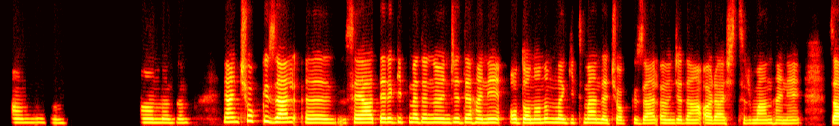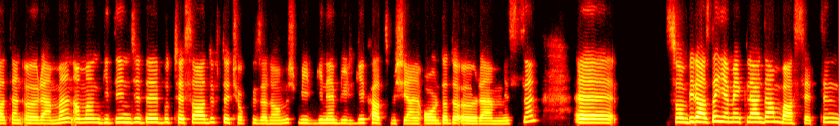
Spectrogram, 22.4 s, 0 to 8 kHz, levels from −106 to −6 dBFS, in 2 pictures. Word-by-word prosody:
Anladım. 240 -2 -8 1.0
Anladım. 235 -1 -4 0.4
Yani, 280 0 +3
çok 335 +3 -2
güzel. 270 -3 +4
Eee, 235 -1 0
seyahatlere 245 +2 +2
gitmeden 255 0 -2
önce 245 0 -1
de, 250 - +3
hani, 240 -1 +1
o 235 0 0
donanımla 235 +1 +1
gitmen 230 +1 -2
de 210 -2 0
çok 195 -1 -6
güzel. 205 0 -3
Önceden 205 -1 -2
araştırman, 200 +1 -3
hani, 195 0 -6 0.3
zaten 205 0 +1
öğrenmen 200 +5 0
ama 250 +1 0
gidince 250 +1 -2
de 255 -2 +3
bu 245 -1 -4
tesadüf 235 +1 +1
de 235 -2 +2
çok 200 -3 -7
güzel 190 -3 -4
olmuş. 205 +5 -6
Bilgine 210 0 -2
bilgi 200 +3 -3
katmış. 200 -4 -1
Yani 180 -1 -1
orada 195 +1 0
da 205 -2 +2
öğrenmişsin. 180 - -1 0.5
Eee, 235 -2 +5 0.7
son 270 -1 +1
biraz 285 -2 +7
da 320 - +6
yemeklerden 280 -1 +3
bahsettin. 210 +4 -1
230 Hz, 120 wpm, -22 LUFS, 205-250 Hz, 1.0 s, biraz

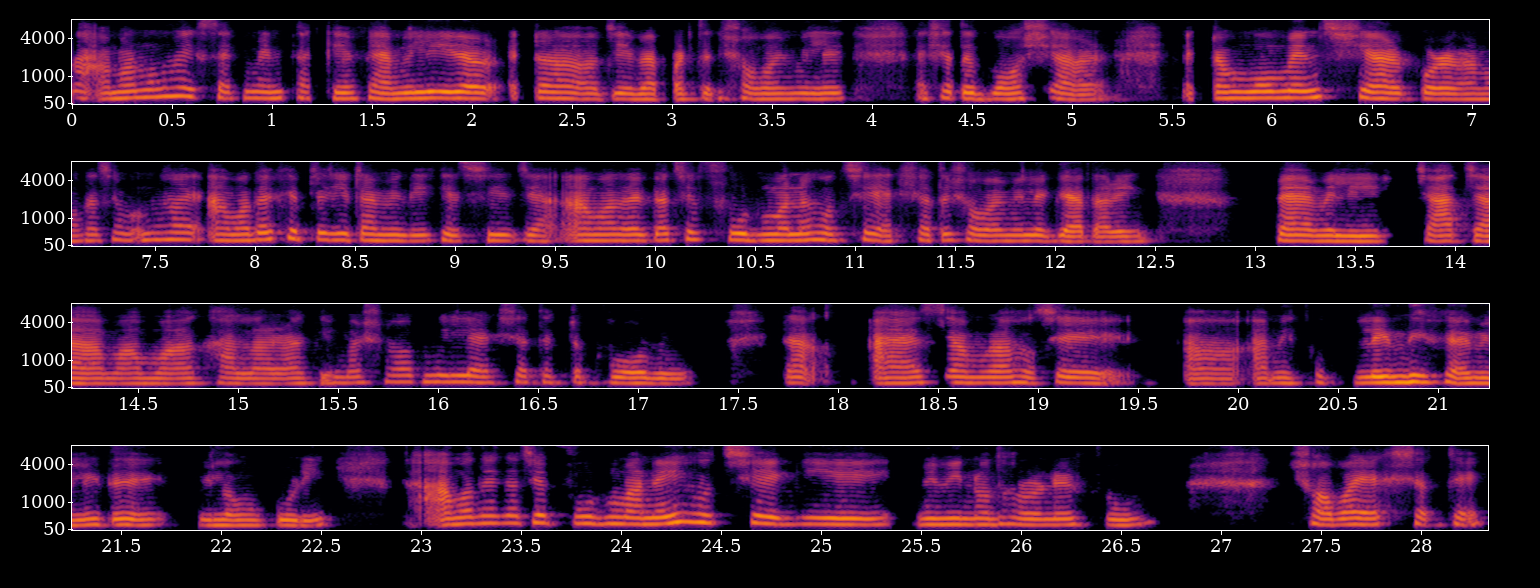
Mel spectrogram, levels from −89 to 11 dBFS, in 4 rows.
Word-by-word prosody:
আমার 220 +3 +1
মনে 270 - 0
হয় 295 - +2
excitement 225 -2 -2
থাকে 220 -1 -5 0.2
family 210 +2 +4 0.2
র - - +8 0.2
একটা 230 - -3 0.3
যে 200 - 0
ব্যাপার 190 0 0
থেকে 205 +3 -6
সবাই 195 -1 -1
মিলে 200 +1 0 0.4
একসাথে 220 -1 -1
বসার 195 -2 0 0.5
একটা 220 - -2 0.2
moment 235 +2 +5
share 215 -5 +5
করার। 195 -2 +3
আমার 190 +1 -5
কাছে 210 +3 -7
মনে 230 +2 -4
হয় 245 -1 -1
আমাদের 215 +3 +1
ক্ষেত্রে 265 -4 0
যেটা 225 -1 -1
আমি 210 0 +1
দেখেছি 200 0 -3 0.2
যে - - -1 0.2
আমাদের 210 0 +2
কাছে 220 +3 -1
food 230 -3 +2
মানে 215 +1 +3
হচ্ছে 220 +2 -4
একসাথে 215 +3 -5
সবাই 200 -2 0
মিলে 200 0 +2
gathering। 180 0 +2 0.7
Family, 195 -2 +4 0.3
চাচা, 195 0 +2 0.3
মামা, 180 0 -2 0.2
খালারা 180 -2 -3
কিংবা 200 0 -5
সব 230 -1 -6
মিলে 230 0 +1
একসাথে 215 +2 -9
একটা 210 0 -9
বড় 190 -2 +2 0.6
এটা 205 - -3 0.6
as 210 +2 -2 0.2
আমরা 200 0 0
হচ্ছে, 195 +2 -2 0.6
আ - - 0 0.3
আমি 190 +1 -3
খুব 215 - -9 0.2
lengthy 215 +2 +9
family 190 -1 +2
তে 205 - +4 0.4
belong 190 0 0
করি। 180 -2 +1 0.7
আমাদের 240 +4 +1
কাছে 260 +1 0
food 250 -1 0
মানেই 225 +5 +5
হচ্ছে 275 0 0 0.2
গিয়ে 220 -1 +3 0.4
বিভিন্ন 215 0 +2
ধরনের 205 -1 0
food, 195 +1 -2 0.8
সবাই 215 -1 +2
একসাথে। 210 -2 -6
210 Hz, 150 wpm, -22 LUFS, 195-225 Hz, 0.8 s, lengthy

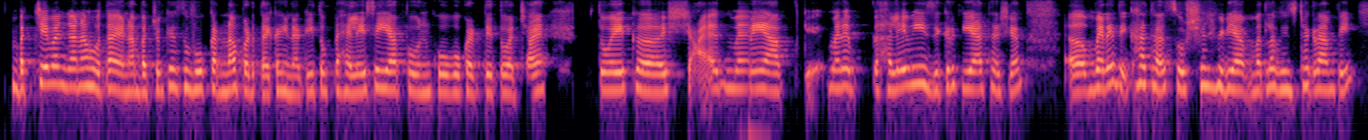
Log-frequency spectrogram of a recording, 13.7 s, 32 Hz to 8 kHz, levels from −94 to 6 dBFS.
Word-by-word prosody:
बच्चे 240 +4 +2
बन 295 -1 0
जाना 260 0 +2
होता 250 -2 +2
है 230 -3 +4
ना? 215 +1 -1
बच्चों 215 +1 -1
के 265 +3 -1
स 255 - -10
वो 240 - +4
करना 235 0 +2
पड़ता 220 -4 -2
है 200 - +2
कहीं 225 +1 -3
न 200 -1 -3
कहीं। 210 +3 -5
तो 225 - -4
पहले 220 -2 -1
से 235 +3 -1
ही 250 - +3
आप 235 0 +2
उनको 215 -1 -2
वो 210 0 -1
करते 210 0 -1
तो 210 - 0
अच्छा 200 0 -2
है। 225 +3 +1 0.5
तो 230 0 0
एक, 235 +2 +3 0.4
शायद 240 +3 -3
मैंने 245 0 +2
आपके 225 - -3
मैंने 260 +1 +1 0.3
पहले 240 +2 +1
भी 290 +1 +1
ज़िक्र 250 +2 -3
किया 245 -3 +2
था 240 - -3
शायद। 225 +5 -4 0.5
अ, 220 - +4
मैंने 255 +3 +5
देखा 295 0 -1
था 235 -3 +4
सोशल 255 +2 0
मीडिया 245 -3 +3
मतलब 235 +2 -1
इंस्टाग्राम 240 0 -1
पे, 240 +9 -3
235 Hz, 210 wpm, -20 LUFS, 220-255 Hz, 0.5 s, मैंने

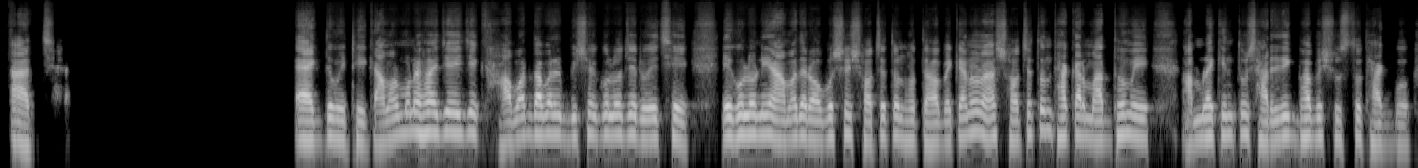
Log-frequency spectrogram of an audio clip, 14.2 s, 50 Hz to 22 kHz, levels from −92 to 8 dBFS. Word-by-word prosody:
আচ্ছা। - - -1 2.4
একদমই 140 +1 0
ঠিক। 135 -3 -4
আমার 145 +4 0
মনে 185 0 +3
হয় 185 -1 +5
যে 190 - +3
এই - - 0
যে 180 - +1 0.2
খাবার-দাবারের 165 +6 +2
বিষয়গুলো 170 +1 -1
যে 170 - +2
রয়েছে 150 +1 +1 0.5
এগুলো 170 +2 +4
নিয়ে 170 0 +3
আমাদের 155 +2 +1
অবশ্যই 155 +4 -2
সচেতন 155 +3 -1
হতে 140 -1 -5
হবে, 130 +1 0
কেননা 175 +1 +2 0.2
সচেতন 175 +8 -2
থাকার 160 0 +2
মাধ্যমেই 155 +3 0 0.4
আমরা 150 +4 +1
কিন্তু 165 +1 -4
শারীরিকভাবে 155 +2 0
সুস্থ 145 -2 -9 0.2
থাকবো। 125 -1 -4
155 Hz, 125 wpm, -22 LUFS, 140-170 Hz, 2.4 s, হয়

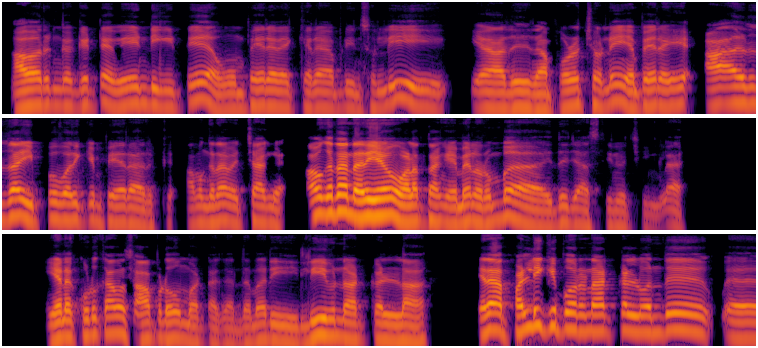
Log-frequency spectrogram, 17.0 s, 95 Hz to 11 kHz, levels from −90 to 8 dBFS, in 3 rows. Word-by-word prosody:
அவுங்ககிட்ட 135 0 -2
வேண்டிக்கிட்டு 145 0 -4 0.2
"ஒம் 115 0 -7
பேர 135 0 -3
வைக்கிறேன்" 125 0 -7
அப்படினு 120 -2 -11
சொல்லி, 135 +8 -6 0.6
ய - - -4 0.2
அது 120 +1 -3
நான் 115 -3 -2
பொழச்சொடனே 135 +3 -3
என் 125 - -3
பேரயே 135 +1 -1 0.3
அது 150 0 +1
தான் 180 -1 +6
இப்ப 155 +4 -7
வரைக்கும் 145 -2 -4
பேரா 130 -1 -2
இருக்கு. 105 - -15
அவங்க 130 +1 -6
தான் 145 -1 -1
வச்சாங்க. 130 -1 -4 0.2
அவங்க 195 +3 +5
தான் 210 -4 +9
நிறையவும் 175 +1 +9
வளர்த்தாங்க. 135 -1 +1
என்மேல 135 0 0
ரொம்ப 150 +6 -3 0.3
இது 130 +4 -7
ஜாஸ்தினு 110 -1 -10
வச்சுக்கங்களேன். 95 -2 -13 0.9
எனக்கு 140 +1 +1
குடுக்காம 165 +1 -1
சாப்பிடவும் 130 0 -2
மாட்டாங்க. 105 -1 -10
இந்த 110 - -9
மாதிரி 125 -1 -4 0.2
லீவ் 150 0 +3
நாட்கள்லாம் 120 -2 -2 0.4
ஏன்னா 195 - +9
பள்ளிக்குப் 215 +3 +3
போற 195 -2 +3
நாட்கள் 180 0 0
வந்து, 180 +3 -1 0.4
ஆ - - 0
135 Hz, 160 wpm, -22 LUFS, 125-155 Hz, 0.9 s, தான்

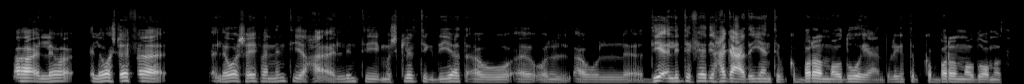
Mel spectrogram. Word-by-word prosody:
آه، 155 -1 +7
اللي 135 +2 0
هو 155 0 +1 0.2
اللي - - 0
هو 165 - +7
شايفة 155 -4 +4 0.5
اللي 135 - -3
هو 160 +1 +4
شايفة 150 0 0
إن 140 -1 -6
أنتِ 155 0 -9
ح - - -3
اللي 130 +3 -3
أنتِ 145 -1 -12
مشكلتِك 130 +3 -5
دِيّة 135 +5 -2
أو 115 0 -5
أو 120 - -7
ال 115 -1 -11
أو 115 0 -5
ال 110 0 -11
الضيقة 110 - +3
اللي 145 - +1
أنتِ 155 - -7
فيها 155 0 +1
دي 155 0 0
حاجة 150 0 +5
عادية، 135 +1 +4
أنتِ 130 -1 -6
مكبرة 135 +4 +3
الموضوع 125 0 0
يعني، 105 -1 -7
تقول 120 +2 -10
لِك 125 - -6
أنتِ - - -11
مكبرة 130 +3 -1
الموضوع 120 -1 -1
مثلًا. 110 -2 -10
130 Hz, 225 wpm, -25 LUFS, 115-145 Hz, 0.5 s, آه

